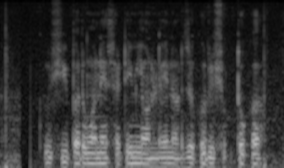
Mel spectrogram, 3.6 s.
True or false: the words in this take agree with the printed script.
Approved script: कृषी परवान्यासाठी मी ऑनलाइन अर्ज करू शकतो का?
true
